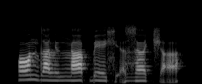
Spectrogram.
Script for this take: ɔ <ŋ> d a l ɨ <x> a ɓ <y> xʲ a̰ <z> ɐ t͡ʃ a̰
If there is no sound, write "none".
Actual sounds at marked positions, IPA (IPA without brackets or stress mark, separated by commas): n, ŋ, e, z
